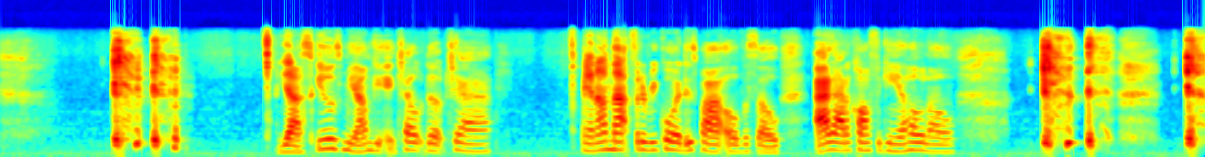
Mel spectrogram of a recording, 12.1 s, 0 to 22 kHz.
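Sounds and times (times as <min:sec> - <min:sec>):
woman coughing: 0:01.1 - 0:01.9, 0:10.4 - 0:12.0.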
